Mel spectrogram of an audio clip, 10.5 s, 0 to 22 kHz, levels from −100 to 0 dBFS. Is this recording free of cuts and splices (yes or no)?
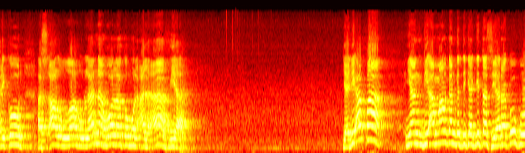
yes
